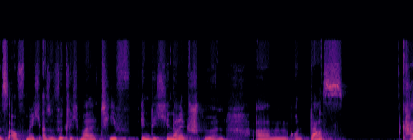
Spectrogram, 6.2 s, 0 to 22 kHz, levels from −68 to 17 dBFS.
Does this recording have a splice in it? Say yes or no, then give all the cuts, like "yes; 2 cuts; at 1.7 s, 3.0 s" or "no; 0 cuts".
yes; 1 cut; at 2.1 s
